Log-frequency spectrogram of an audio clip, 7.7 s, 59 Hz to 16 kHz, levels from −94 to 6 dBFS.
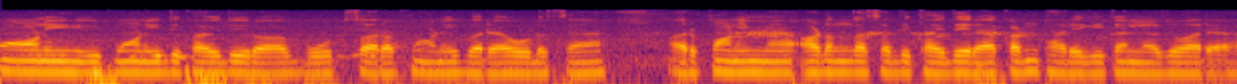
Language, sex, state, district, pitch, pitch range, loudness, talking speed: Hindi, female, Haryana, Jhajjar, 130 Hz, 130-135 Hz, -17 LUFS, 170 wpm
